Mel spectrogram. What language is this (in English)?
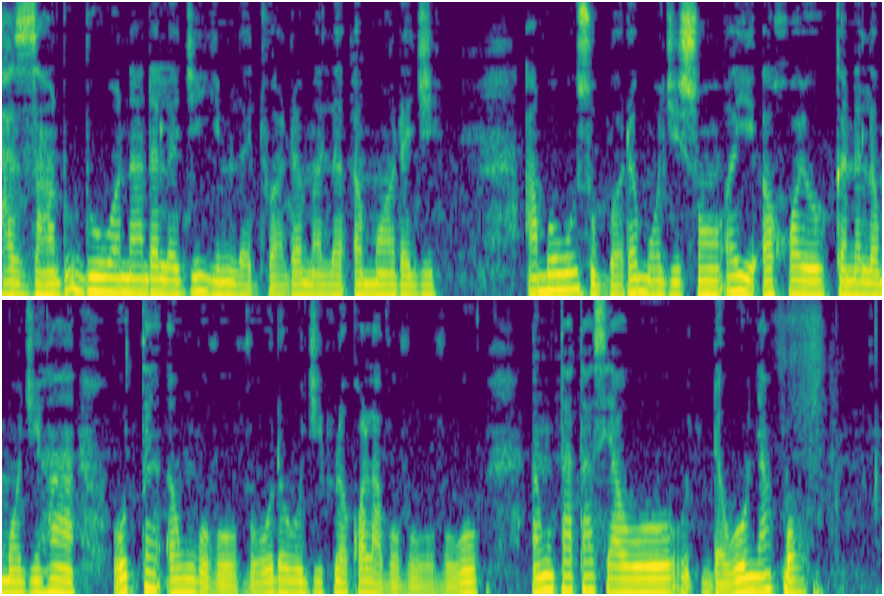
Ewe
